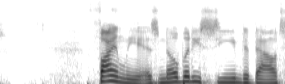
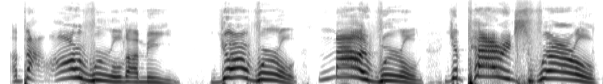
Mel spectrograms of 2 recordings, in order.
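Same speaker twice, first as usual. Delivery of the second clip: slow, loud, higher insistence; emphatic Hagrid; 9 semitones higher, 12 dB louder, slower than usual. Acted. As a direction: hammer home each world. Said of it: "Hagrid simply waved his hand and said".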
